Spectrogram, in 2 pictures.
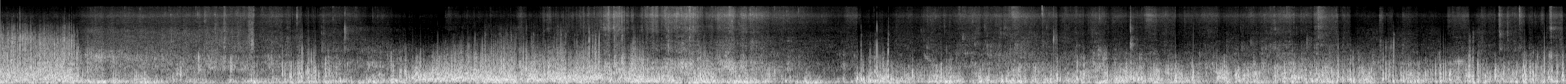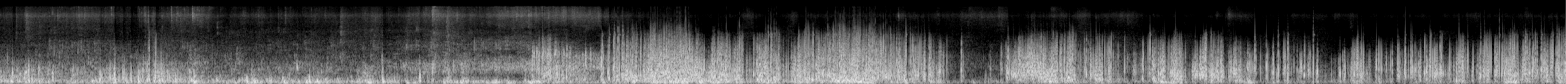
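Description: Wind buffeting the microphone of a camera carried on a moving vehicle: a loud, uneven rushing that rises and falls, briefly dropping away about 25 seconds in.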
